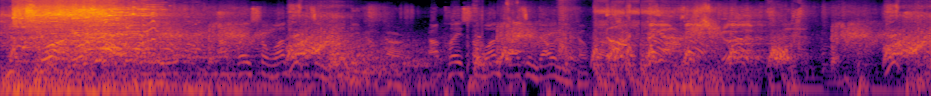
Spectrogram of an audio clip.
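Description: Bouncy, chirpy game sound effects play in quick bursts.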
